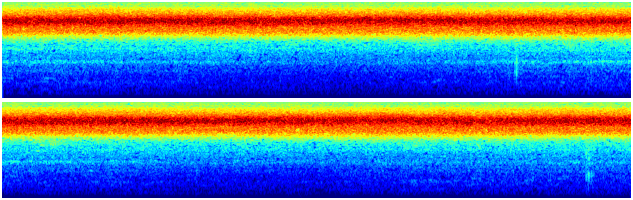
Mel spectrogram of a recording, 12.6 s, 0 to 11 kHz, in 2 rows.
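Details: Cicadas calling from tree canopy on May 31, 2024, registering about 90 decibels; a relentless high buzzing wall of sound, steady for the whole stretch, with a couple of faint clicks in the background.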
